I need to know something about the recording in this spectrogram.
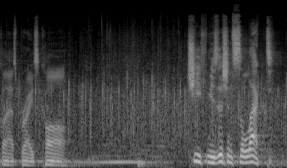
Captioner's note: audience applauding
